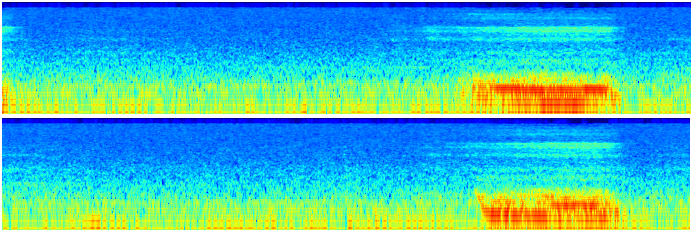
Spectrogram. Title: Sleeping sounds Snoring enjoy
